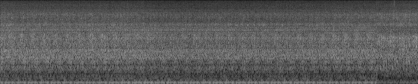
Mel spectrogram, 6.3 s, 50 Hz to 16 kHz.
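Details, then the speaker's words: 2005 Ford F-250 6.0 Powerstroke diesel started after installing an AFE Momentum dry-filter cold air intake: steady, even idle clatter with a regular low pulse and no knocks or misses; sounds no different than before, running healthy. "So let's fire it up. Let's see what we got. Don't really sound any different here."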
